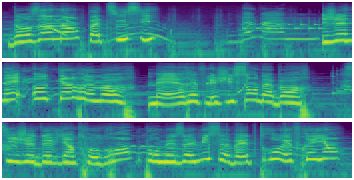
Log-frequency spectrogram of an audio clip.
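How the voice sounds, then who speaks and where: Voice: very high voice, measured pace. A performer voicing an eager, playful little lion cub in a rhyming children's cartoon, bouncy and exclamatory. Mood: eager, worried. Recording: music behind the voice.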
